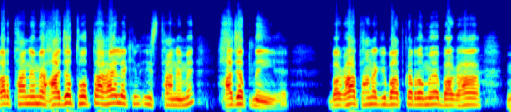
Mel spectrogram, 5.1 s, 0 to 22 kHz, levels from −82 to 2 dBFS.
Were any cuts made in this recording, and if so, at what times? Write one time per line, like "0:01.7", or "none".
none

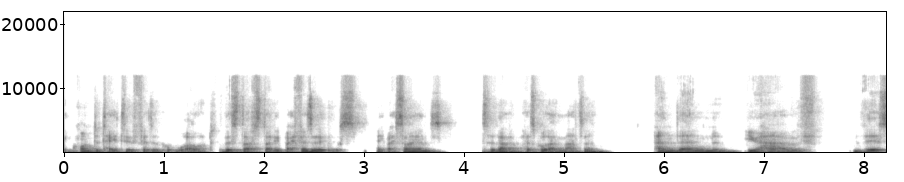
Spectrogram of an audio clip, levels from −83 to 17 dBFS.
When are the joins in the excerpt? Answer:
0:01.5
0:03.2
0:04.2

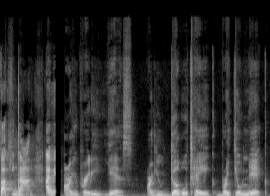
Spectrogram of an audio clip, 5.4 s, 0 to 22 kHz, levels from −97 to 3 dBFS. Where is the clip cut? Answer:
0:01.1

